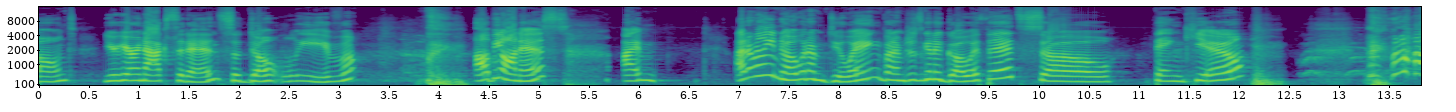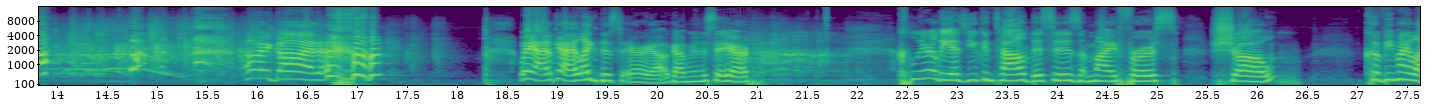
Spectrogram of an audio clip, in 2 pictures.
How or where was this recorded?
live audience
